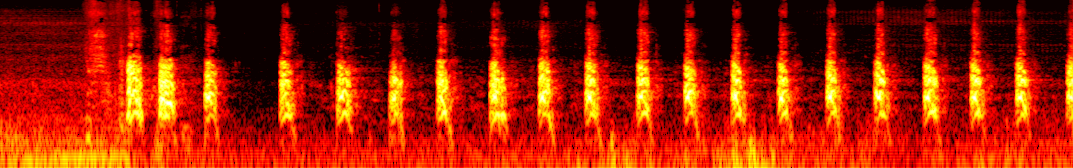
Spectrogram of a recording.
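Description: A one-year-old sable German shepherd barking on leash: a steady run of loud, evenly spaced barks, about two a second, starting about a second in after a quick first pair.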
